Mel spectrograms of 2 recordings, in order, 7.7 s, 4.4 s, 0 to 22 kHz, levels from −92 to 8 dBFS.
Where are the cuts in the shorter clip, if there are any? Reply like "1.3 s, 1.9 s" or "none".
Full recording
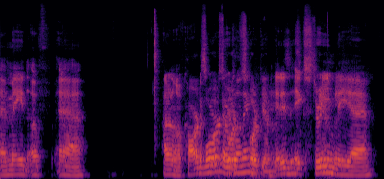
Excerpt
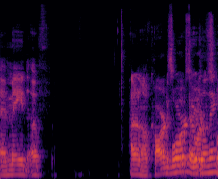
1.0 s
